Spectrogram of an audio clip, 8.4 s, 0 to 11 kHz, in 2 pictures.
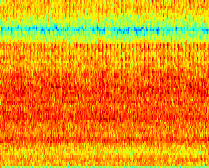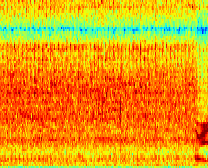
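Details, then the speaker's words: Abandoned 1983 Honda Big Red three-wheeler, carb cleaned, first start with the choke held closed in neutral: single cylinder putting with a choked, muffled chuff, weak pulse at the pipe and no smoke. The exhaust sounds plugged in the muffler. "this exhaust is pluged hard the anything coming out and it just doesn't sound right"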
